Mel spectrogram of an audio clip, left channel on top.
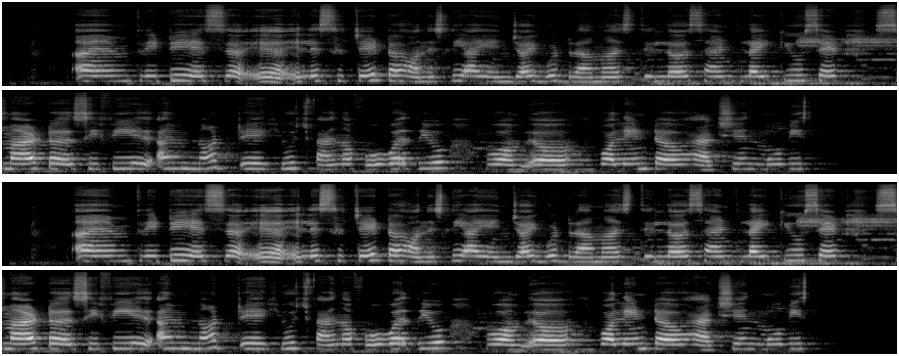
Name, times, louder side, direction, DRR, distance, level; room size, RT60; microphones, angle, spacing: voice 1, 0.7-17.0, right 2 dB, 15° right, 14 dB, 0.9 m, -24 dB
29.5 x 17.5 x 7.2 m, 0.76 s
head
